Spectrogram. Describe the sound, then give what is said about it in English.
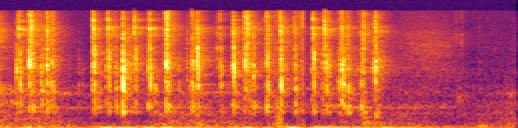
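Typing on a computer keyboard: a dense, steady run of many quick key clicks that goes on without pause and thins out toward the end, with no voices over it. “I know you hear typing”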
